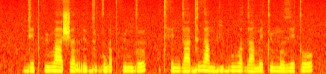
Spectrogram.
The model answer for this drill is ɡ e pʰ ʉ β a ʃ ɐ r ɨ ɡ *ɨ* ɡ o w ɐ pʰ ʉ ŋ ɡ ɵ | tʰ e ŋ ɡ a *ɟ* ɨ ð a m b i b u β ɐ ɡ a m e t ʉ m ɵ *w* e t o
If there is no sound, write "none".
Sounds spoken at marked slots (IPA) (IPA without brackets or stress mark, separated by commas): ʉ, ɡ, ɣ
